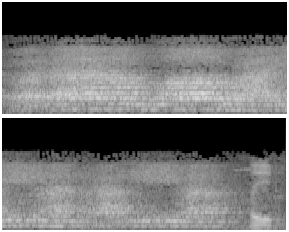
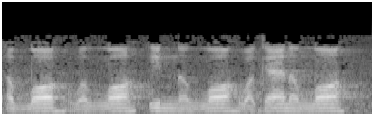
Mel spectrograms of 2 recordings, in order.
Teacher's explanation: Ini lafadz Allah yang sebelumnya fathah, maka lam dibaca tebal.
